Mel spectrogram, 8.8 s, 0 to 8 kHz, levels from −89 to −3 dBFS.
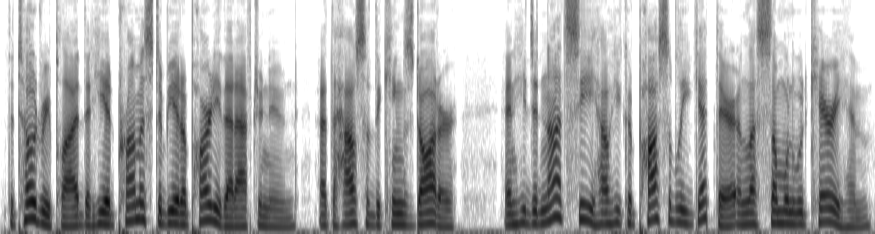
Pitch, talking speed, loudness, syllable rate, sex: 145 Hz, 260 wpm, -18 LUFS, 6.6 syllables/s, male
